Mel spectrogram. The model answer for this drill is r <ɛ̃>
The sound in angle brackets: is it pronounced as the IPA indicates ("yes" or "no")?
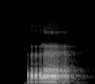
yes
